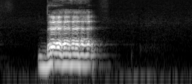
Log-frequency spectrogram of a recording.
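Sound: sheep bleating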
